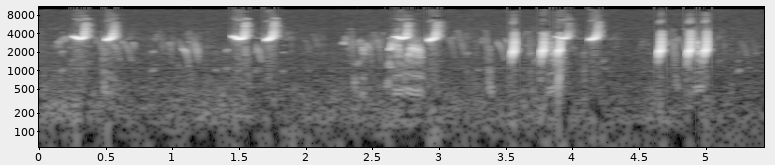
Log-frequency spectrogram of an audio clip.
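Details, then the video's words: Hunting call of the quail (batair ki awaz): sharp high whistled notes in pairs, repeated roughly every second, with one rougher buzzy note midway. "quail 2024 Fresh sound Batair Ki awaz"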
